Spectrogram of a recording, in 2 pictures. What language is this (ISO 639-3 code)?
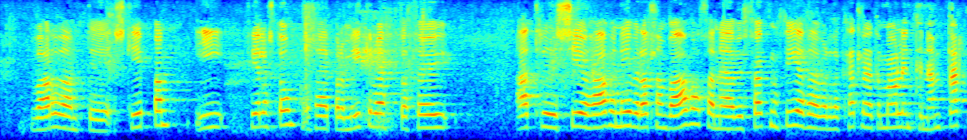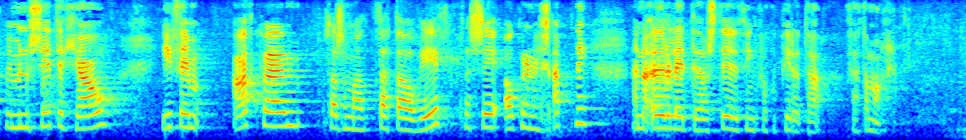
isl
